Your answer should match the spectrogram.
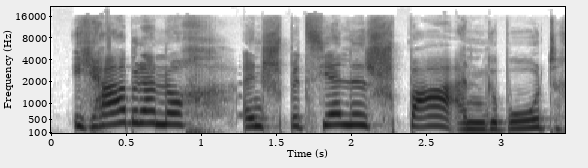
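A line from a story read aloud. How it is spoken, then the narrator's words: Call through megaphone. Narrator (German): rief er durch ein eilends herbeigeholtes Megafon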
